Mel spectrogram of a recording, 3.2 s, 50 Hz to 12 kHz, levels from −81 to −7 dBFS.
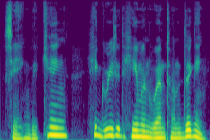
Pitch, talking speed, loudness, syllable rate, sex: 130 Hz, 190 wpm, -15 LUFS, 4.4 syllables/s, male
